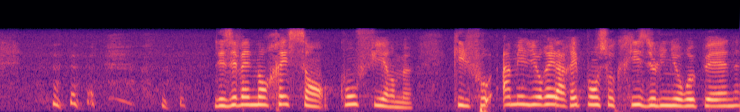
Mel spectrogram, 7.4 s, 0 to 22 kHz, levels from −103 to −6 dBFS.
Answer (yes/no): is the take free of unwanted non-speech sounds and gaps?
no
